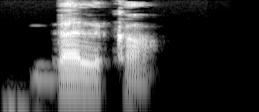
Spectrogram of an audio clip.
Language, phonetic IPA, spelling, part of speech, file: Polish, [ˈbɛlka], belka, noun, Pl-belka.ogg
